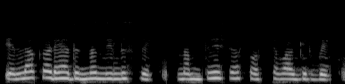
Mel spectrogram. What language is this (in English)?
Kannada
